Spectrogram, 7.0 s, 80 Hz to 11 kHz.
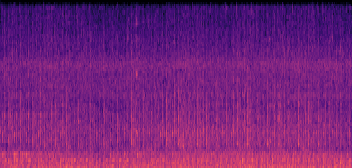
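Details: Ex-army International ACCO 6x6 with a Perkins 6354 six-cylinder diesel, running after the fuel system was bled of air: even, quick diesel clatter at a steady idle with no misses or odd knocks. It runs nicely; blow-by not yet checked.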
